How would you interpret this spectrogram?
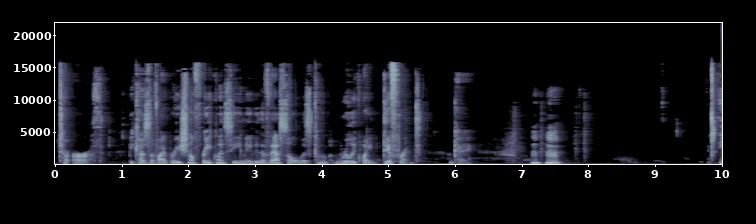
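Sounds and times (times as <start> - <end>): woman speaking: 0.0 - 6.4.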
